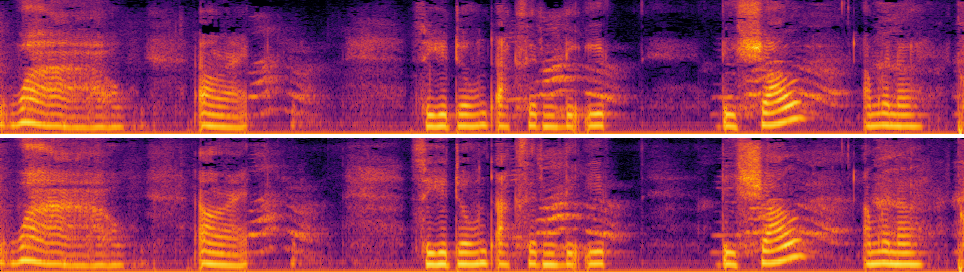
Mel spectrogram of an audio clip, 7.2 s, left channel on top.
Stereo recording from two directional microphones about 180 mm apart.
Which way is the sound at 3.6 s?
15° right (ahead or behind).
